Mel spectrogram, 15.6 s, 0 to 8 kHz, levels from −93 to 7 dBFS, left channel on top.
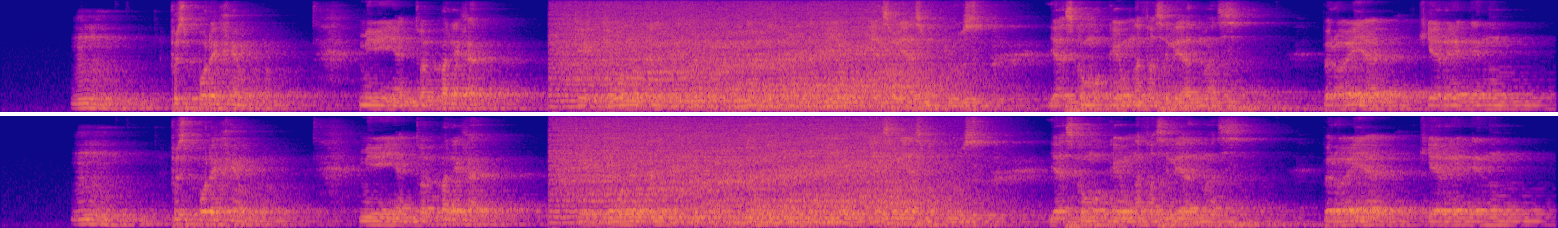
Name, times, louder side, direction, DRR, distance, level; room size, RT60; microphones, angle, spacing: voice 1, 0.7-1.3 1.7-2.7 3.1-4.8 5.7-12.4 13.2-13.9 14.2-15.0, equal, 55° left, -1 dB, 1.4 m, -28 dB
sound 1, 5.5-10.0, equal, ahead, 1.3 m, -29 dB
10.0 x 4.2 x 7.6 m, 2.2 s
head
